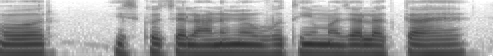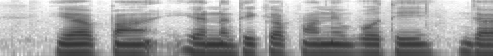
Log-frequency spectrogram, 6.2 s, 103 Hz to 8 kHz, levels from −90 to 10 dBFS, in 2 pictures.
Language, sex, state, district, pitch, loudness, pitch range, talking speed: Hindi, male, Chhattisgarh, Kabirdham, 130 Hz, -18 LUFS, 125-135 Hz, 195 wpm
